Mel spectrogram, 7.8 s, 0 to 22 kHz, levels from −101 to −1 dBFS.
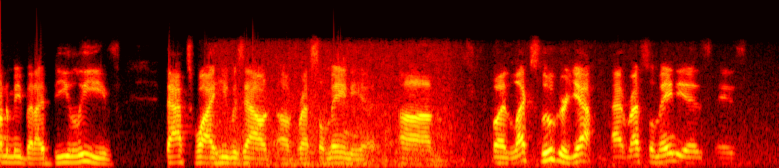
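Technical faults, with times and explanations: Throughout: noise suppressor artifacts. The suppressor pulls down the frequency bands it judges to be steady background, frame by frame, cutting the noise by about 20 dB. The background sinks in the gaps and surfaces again beneath the speech.
2.05–4.51 s: noise suppressor catching up. Right after "but I believe that's", the room noise jumps by about 14 dB. The suppressor's noise estimate is still tuned to the quieter background, so at first the louder noise passes with only about 13 dB of reduction. Over the next 2.46 s the estimate adapts and the noise settles down. The call codec, likely Opus at a low bitrate, tops out around 8 kHz.
6.12–6.61 s and 6.99–7.38 s: speech cut by the noise suppressor. In both spots the suppressor mistakes some of the speech for background and turns it down with the noise. In the first, roughly a tenth of a second is affected, dropping by up to about 12 dB. 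In the second, about a third of a second dips by as much as about 20 dB. The affected parts sound swallowed or faint, as if trailing off.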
